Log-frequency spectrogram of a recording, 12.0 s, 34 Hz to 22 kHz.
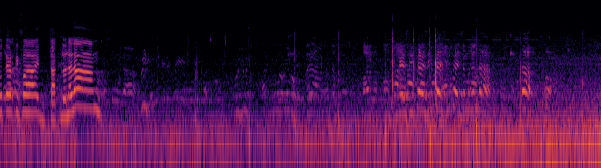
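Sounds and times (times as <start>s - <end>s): players calling out: 1.2s - 12.0s.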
